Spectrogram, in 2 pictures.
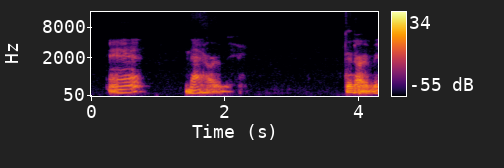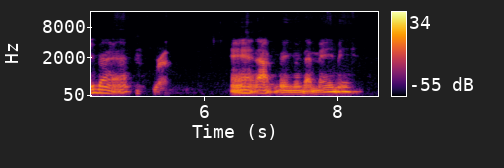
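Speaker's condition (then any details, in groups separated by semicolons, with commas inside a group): Multiple sclerosis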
